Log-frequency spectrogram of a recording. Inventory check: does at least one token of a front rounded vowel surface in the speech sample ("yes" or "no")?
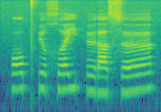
yes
